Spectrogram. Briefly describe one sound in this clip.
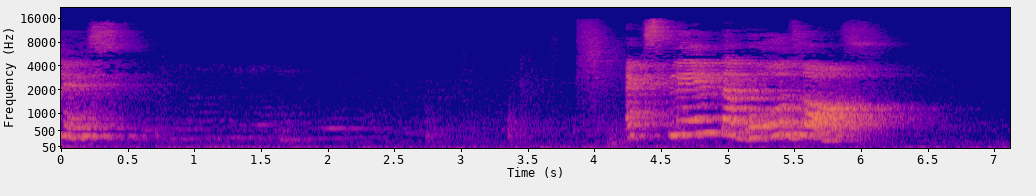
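A woman explains calmly, close by.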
